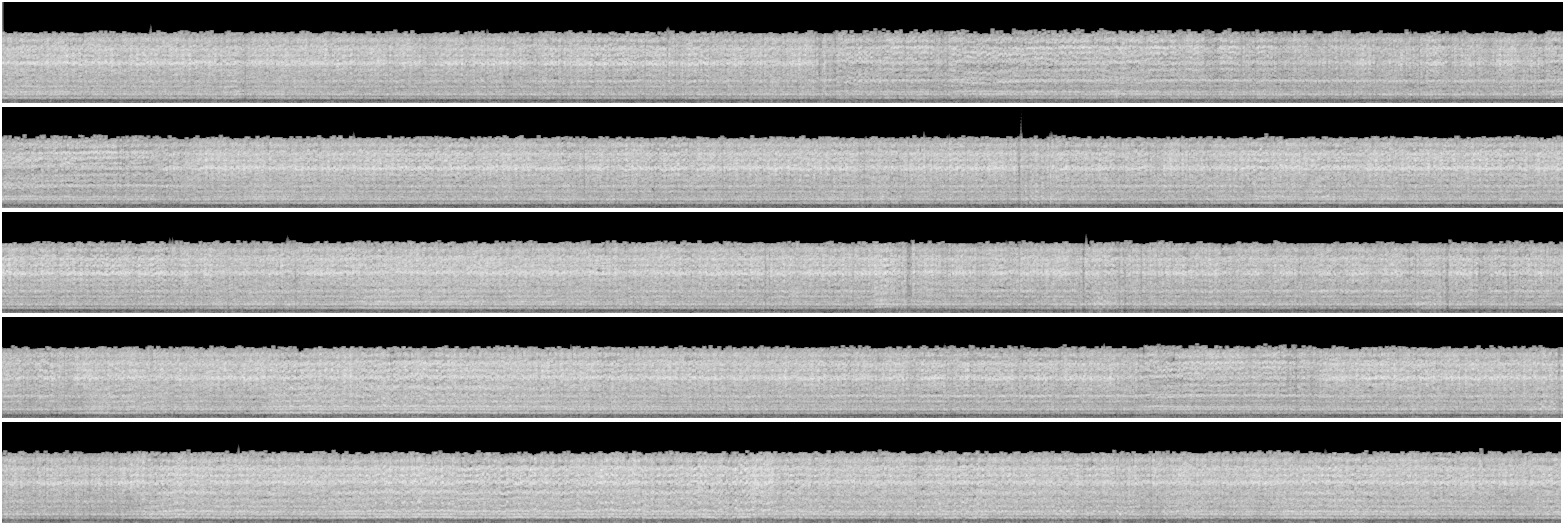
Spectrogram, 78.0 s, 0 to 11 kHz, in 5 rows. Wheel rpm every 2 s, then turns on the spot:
160, 160, 160, 160, 160, 160, 160, 160, 160, 160, 160, 160, 160, 160, 160, 160, 160, 160, 160, 170, 170, 160, 160, 160, 160, 170, 170, 160, 160, 160, 160, 160, 160, 160, 160, 160, 160, 160, 160.
none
